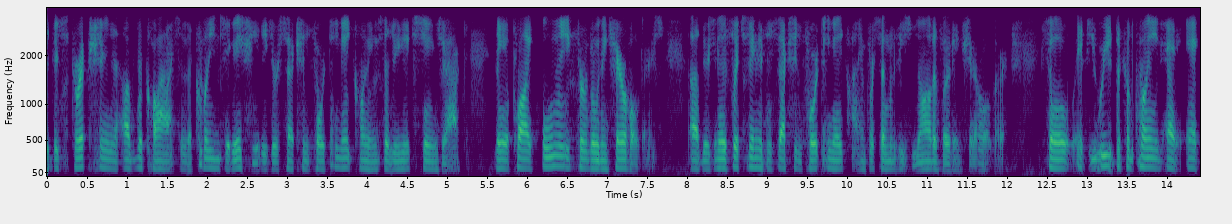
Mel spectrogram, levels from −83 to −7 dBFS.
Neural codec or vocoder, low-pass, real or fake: codec, 16 kHz, 1 kbps, FreqCodec, larger model; 3.6 kHz; fake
